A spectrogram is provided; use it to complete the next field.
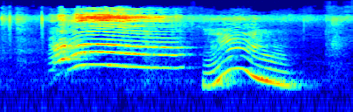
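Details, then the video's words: Parrot talking after coming into a kitchen: a drawn-out, steady, richly harmonic meow-like note lasting about a second and a half, then a shorter voiced call that rises and falls in an arch. A faint high hiss runs throughout. "parrot talking കിച്ചണിൽ വന്നിരിന്നു സംസാരിക്കണത് കേൾക്കു ഞെട്ടും"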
